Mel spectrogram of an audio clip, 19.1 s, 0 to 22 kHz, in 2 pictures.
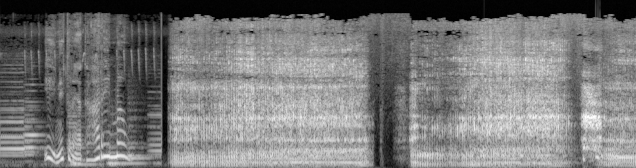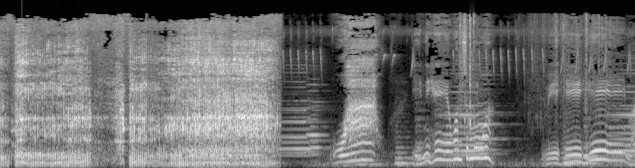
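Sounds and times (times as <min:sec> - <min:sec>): tiger roaring and growling: 0:02.5 - 0:13.8.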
